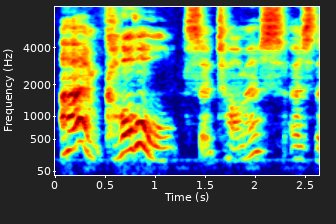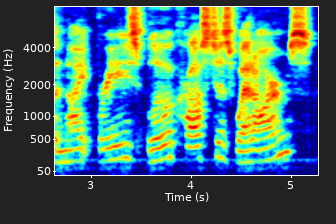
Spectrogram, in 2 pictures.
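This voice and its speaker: A woman's voice: medium pitch, animated, takes it slowly, fairly bright tone, slight background noise. A woman reading a children's story aloud expressively, speaking to her young listeners in asides.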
